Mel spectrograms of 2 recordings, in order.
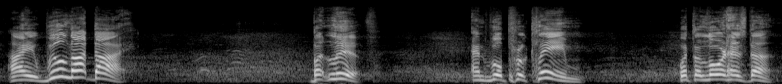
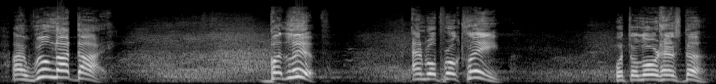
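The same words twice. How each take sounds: First: It is said plainly, without special force. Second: It is said forcefully, with strong conviction.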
